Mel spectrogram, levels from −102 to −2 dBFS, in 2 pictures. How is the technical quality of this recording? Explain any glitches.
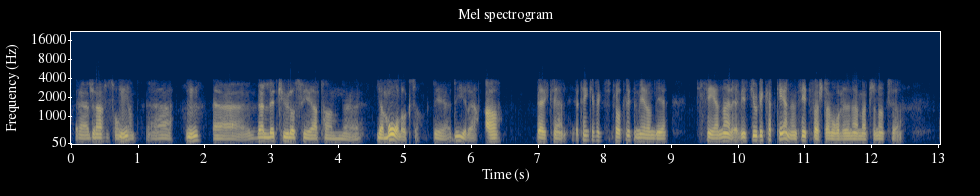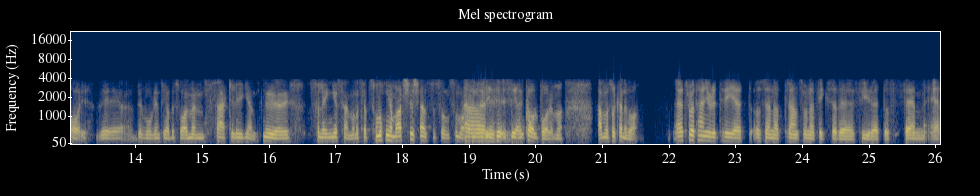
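Quality's fair but clearly phone-grade, with two short dropouts.

The whole clip carries G.729 codec damage. Everything sits between roughly 200 Hz and 3.7 kHz, and the rebuilt voice sounds plainly rough and synthetic, which fits 8 kbit/s G.729A.

Packet loss concealed by the speech codec shows up at 0.45–0.52 s and 6.54–6.57 s. About 30 ms goes missing each time, consistent with one lost packet. The decoder fills the gap with a fading, buzzy or noisy stretch of the previous sound.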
